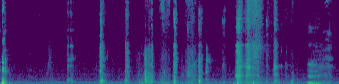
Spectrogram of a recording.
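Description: Crisp crunching as someone chews crispy rye malt at a whisky and gin distillery: many irregular, sharp bites and grinding crunches, with quiet breathing between them.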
